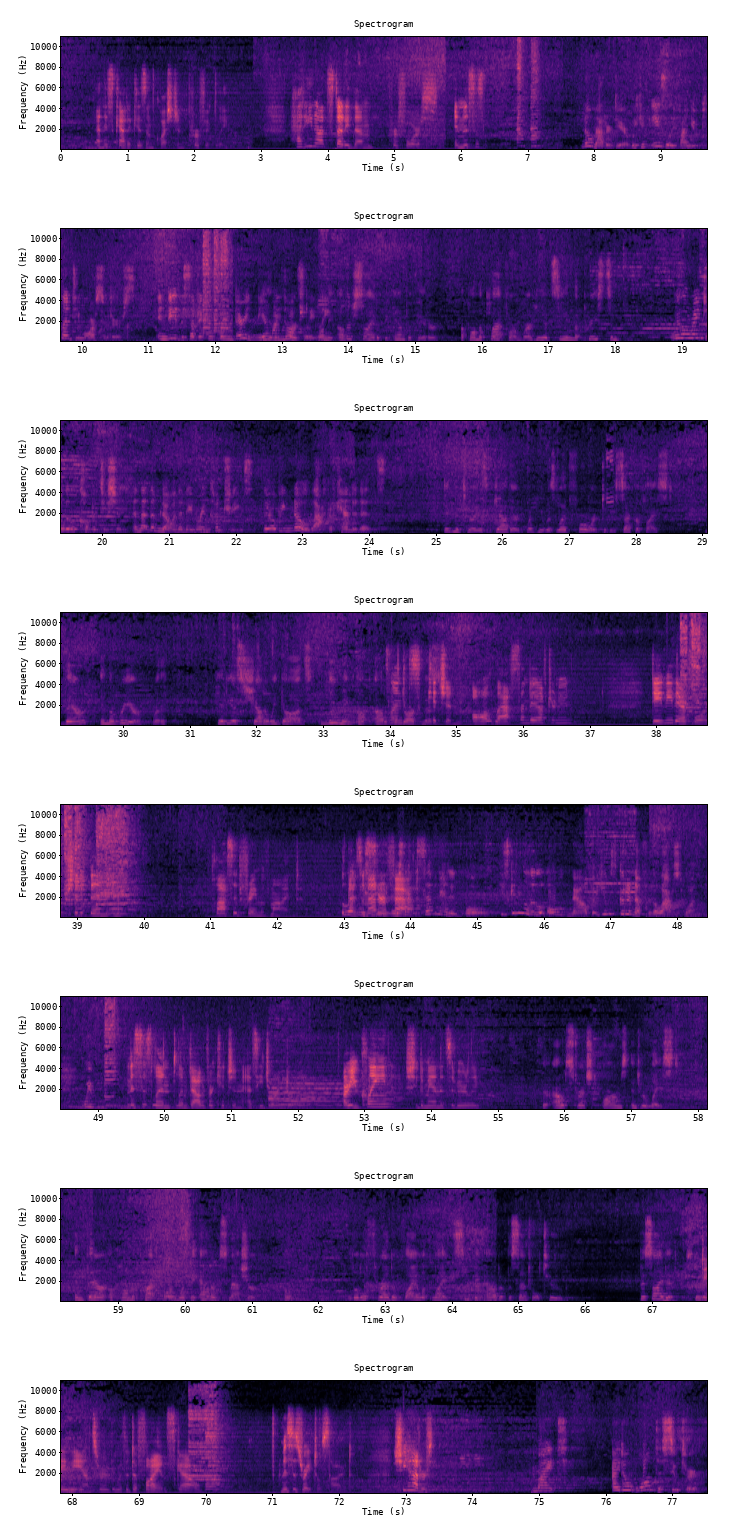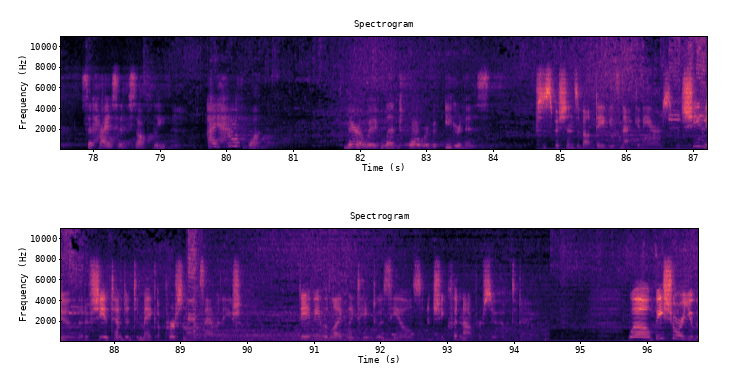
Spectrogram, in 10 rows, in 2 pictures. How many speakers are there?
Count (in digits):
3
